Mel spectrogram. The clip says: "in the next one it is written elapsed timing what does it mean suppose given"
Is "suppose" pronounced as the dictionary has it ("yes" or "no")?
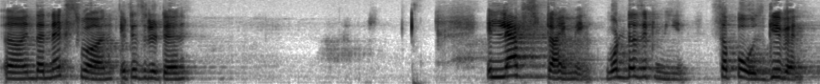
yes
